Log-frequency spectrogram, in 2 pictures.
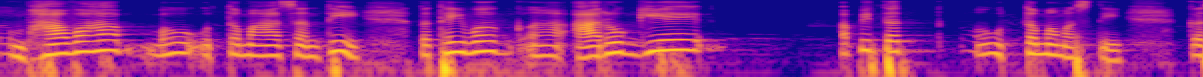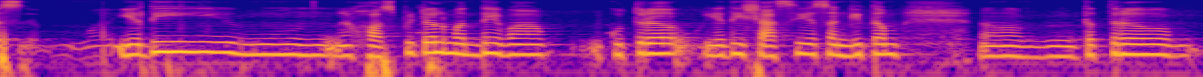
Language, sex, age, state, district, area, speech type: Sanskrit, female, 60+, Maharashtra, Nanded, urban, spontaneous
